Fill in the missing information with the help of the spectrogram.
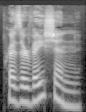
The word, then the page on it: preservation: prèzərvéiʃən; プレザベイション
